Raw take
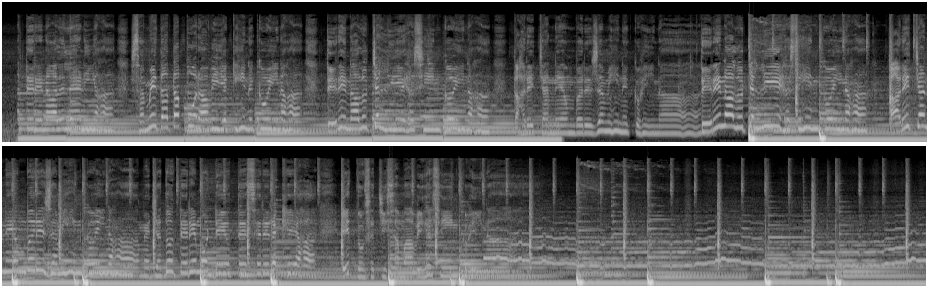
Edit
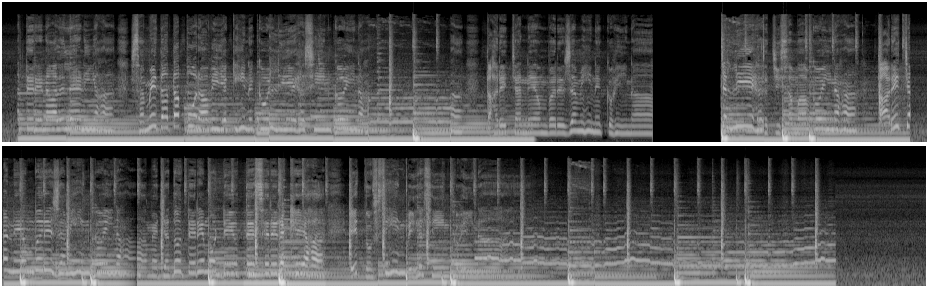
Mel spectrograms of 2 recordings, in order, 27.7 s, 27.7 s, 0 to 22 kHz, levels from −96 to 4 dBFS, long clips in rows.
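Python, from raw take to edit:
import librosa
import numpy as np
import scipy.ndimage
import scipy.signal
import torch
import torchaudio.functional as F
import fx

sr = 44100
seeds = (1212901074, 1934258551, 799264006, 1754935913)

y = fx.edit(x, sr, fx.cut(start_s=4.01, length_s=1.64),
    fx.silence(start_s=10.17, length_s=1.02),
    fx.swap(start_s=11.84, length_s=0.43, other_s=19.4, other_length_s=0.68),
    fx.insert_room_tone(at_s=13.78, length_s=0.28),
    fx.fade_out_span(start_s=15.49, length_s=0.29),
    fx.clip_gain(start_s=17.38, length_s=1.23, db=4.5),
    fx.move(start_s=22.89, length_s=1.23, to_s=7.14), tone=tone)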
